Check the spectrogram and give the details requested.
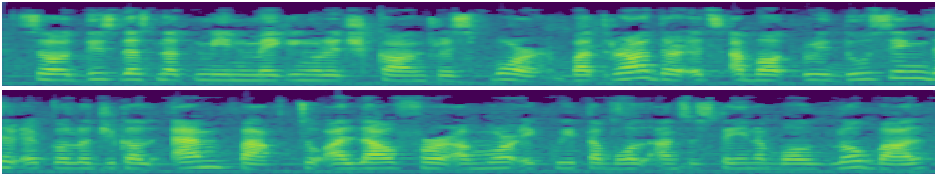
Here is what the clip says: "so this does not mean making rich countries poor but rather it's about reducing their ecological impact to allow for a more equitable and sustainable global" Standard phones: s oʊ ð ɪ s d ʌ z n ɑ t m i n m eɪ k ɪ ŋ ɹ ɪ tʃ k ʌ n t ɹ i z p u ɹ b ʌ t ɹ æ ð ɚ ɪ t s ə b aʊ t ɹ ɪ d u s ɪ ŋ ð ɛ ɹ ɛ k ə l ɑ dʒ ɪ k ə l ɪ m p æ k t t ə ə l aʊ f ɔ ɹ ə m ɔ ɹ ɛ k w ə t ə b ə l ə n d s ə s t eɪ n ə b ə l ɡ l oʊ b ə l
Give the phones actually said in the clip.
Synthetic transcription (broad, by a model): s oʊ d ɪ s d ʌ s n ɑ t m i n m eɪ k ɪ ŋ ɹ ɪ tʃ k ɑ n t ɹ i s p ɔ ɹ b ʌ t ɹ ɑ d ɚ ɪ t s ə b aʊ t ɹ ɪ d u s ɪ ŋ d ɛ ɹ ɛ k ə l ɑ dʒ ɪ k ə l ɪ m p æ k t t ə ə l aʊ f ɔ ɹ ə m ɔ ɹ ɛ k w ə t ə b ə l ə n s ə s t eɪ n ə b ə l ɡ l oʊ b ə l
